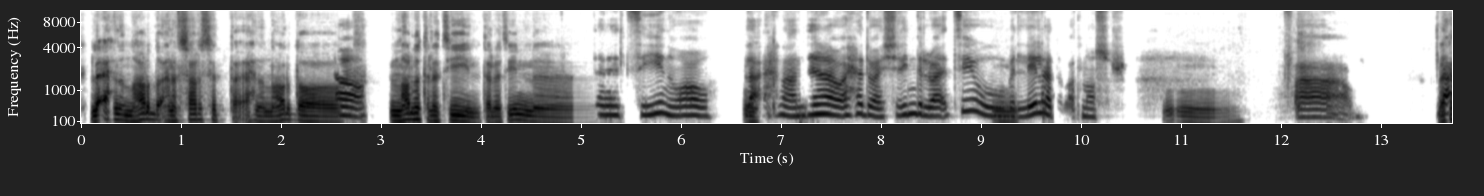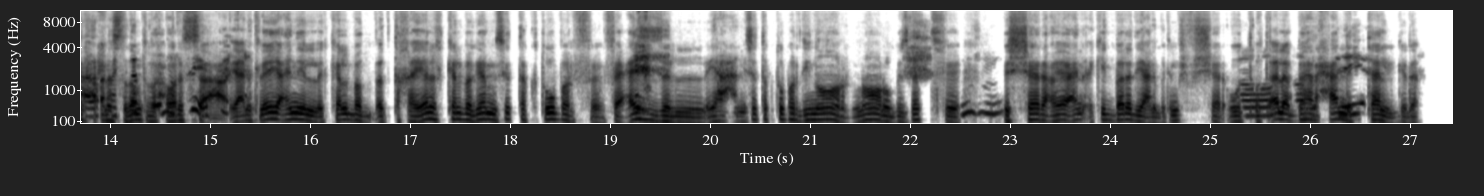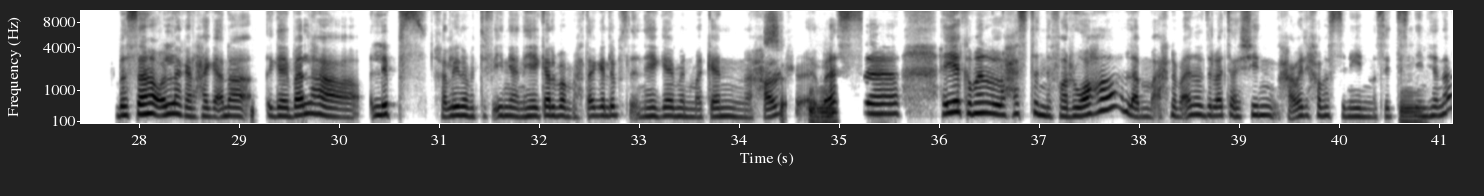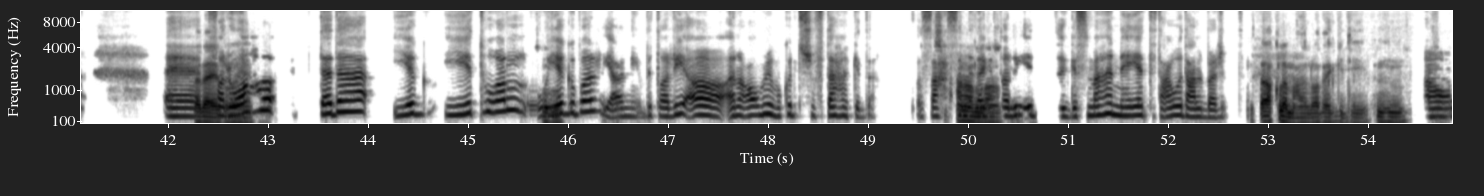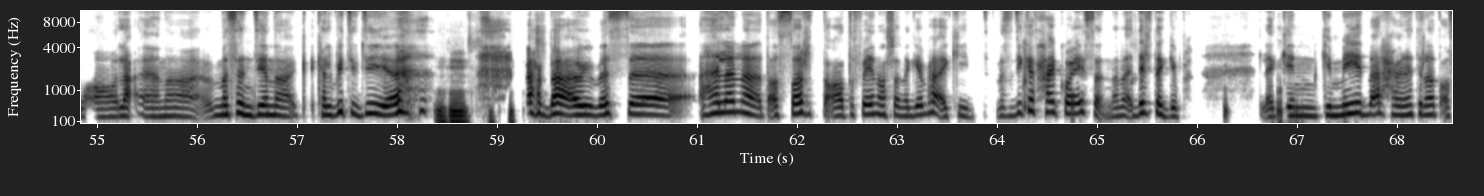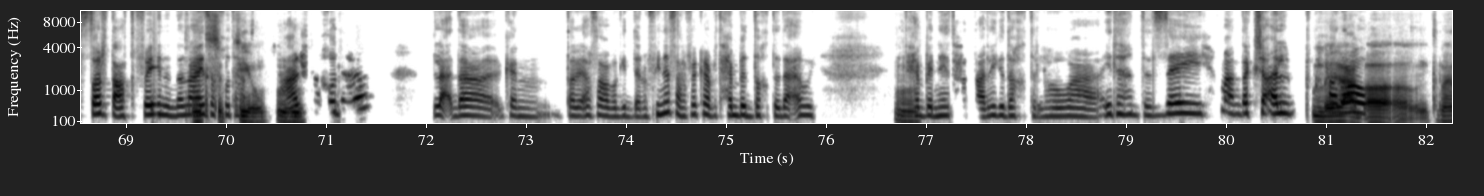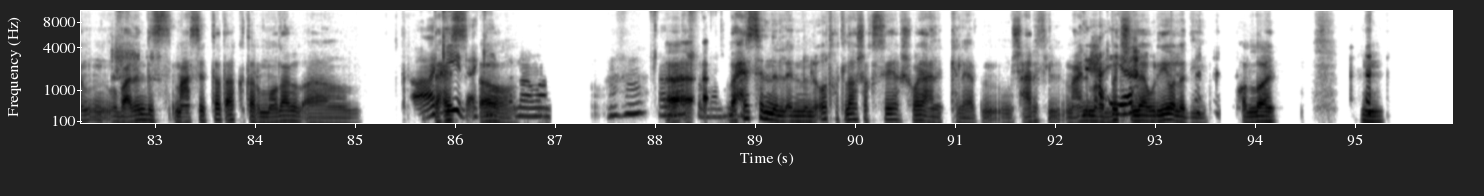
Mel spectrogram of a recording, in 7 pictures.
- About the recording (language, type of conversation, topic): Arabic, unstructured, إيه رأيك في اللي بيستخدم العاطفة عشان يقنع غيره؟
- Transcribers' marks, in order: tapping; static; unintelligible speech; laughing while speaking: "صيف"; chuckle; unintelligible speech; chuckle; other noise; chuckle; chuckle; unintelligible speech; chuckle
